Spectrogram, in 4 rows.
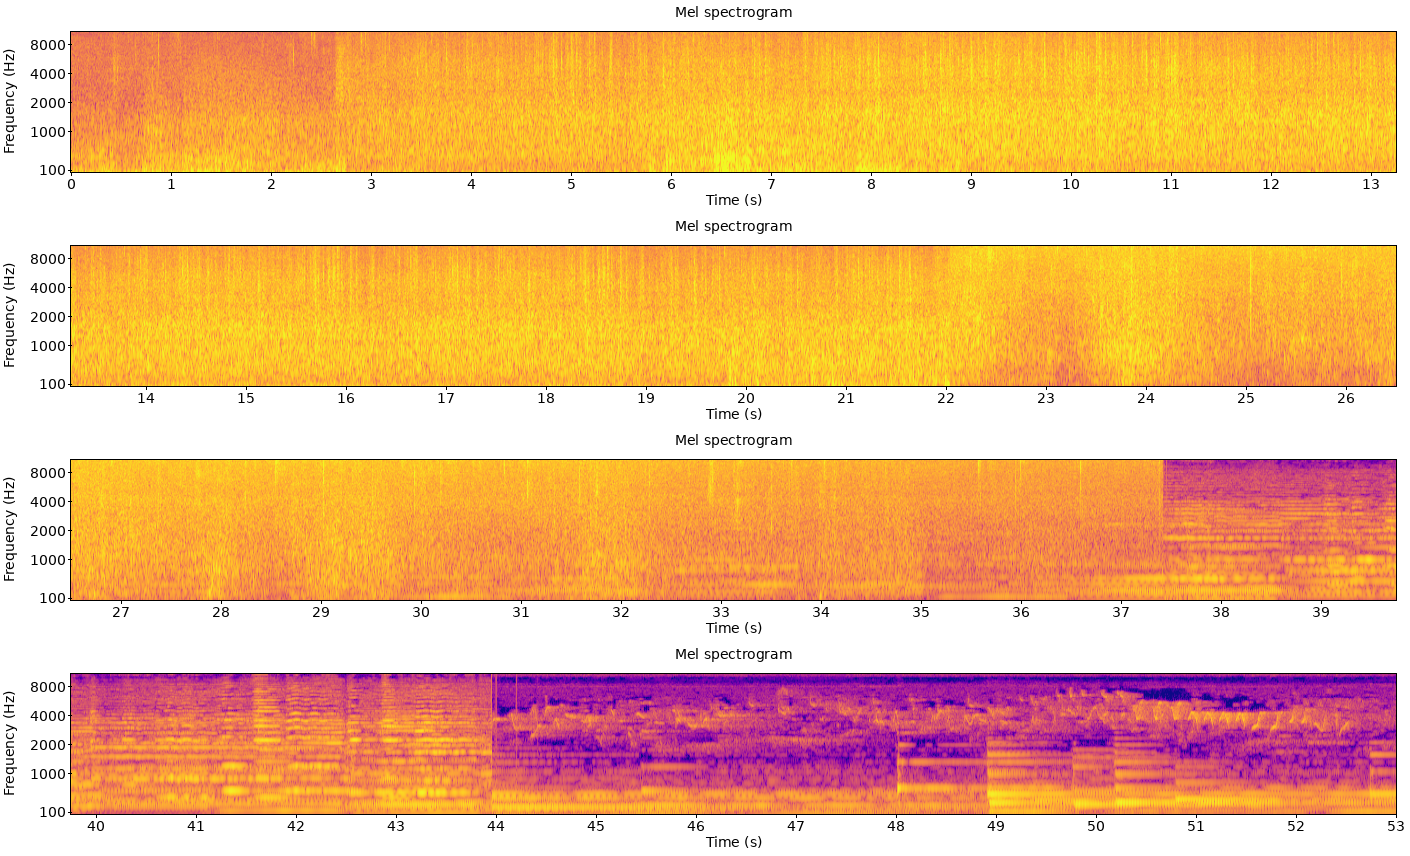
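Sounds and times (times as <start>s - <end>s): heavy rain: 0.0s - 37.5s
thunder rolling: 0.0s - 37.5s.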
